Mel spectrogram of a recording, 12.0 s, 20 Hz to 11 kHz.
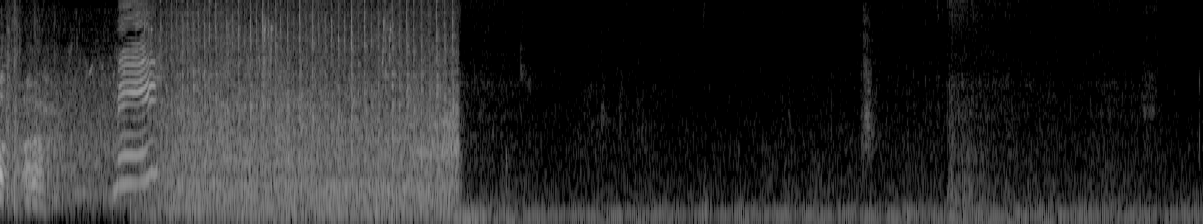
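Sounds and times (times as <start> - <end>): bicycle freewheel ticking: 1.6 - 4.6.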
